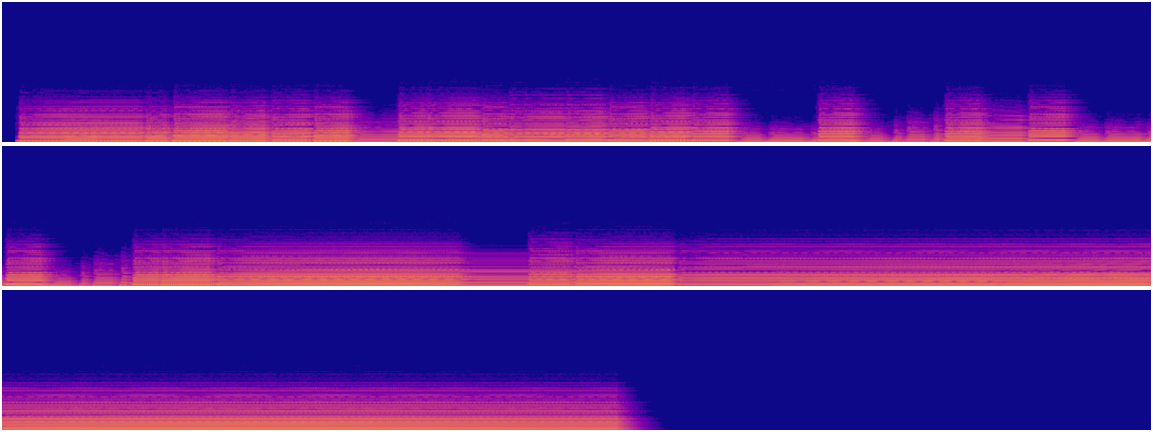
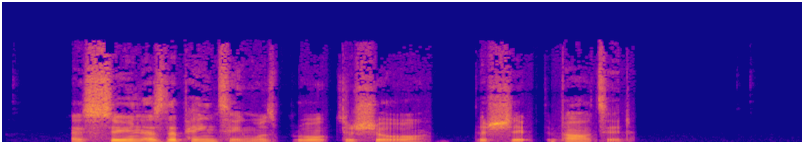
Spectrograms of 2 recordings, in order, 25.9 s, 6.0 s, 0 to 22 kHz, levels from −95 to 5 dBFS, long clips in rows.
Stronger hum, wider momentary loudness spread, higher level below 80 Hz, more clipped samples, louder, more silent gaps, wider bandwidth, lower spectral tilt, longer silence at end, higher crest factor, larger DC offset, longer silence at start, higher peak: neither; second, 8 LU vs 14 LU; second, -76 dBFS vs -66 dBFS; neither; second, -29 LUFS vs -22 LUFS; neither; second, 8 kHz vs 16 kHz; first, -6 dB/octave vs -2 dB/octave; first, 3.85 s vs 1.3 s; about the same, 16 dB vs 20 dB; neither; second, 0.1 s vs 0.5 s; second, -14 dBFS vs -4 dBFS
